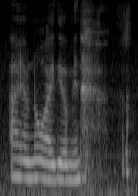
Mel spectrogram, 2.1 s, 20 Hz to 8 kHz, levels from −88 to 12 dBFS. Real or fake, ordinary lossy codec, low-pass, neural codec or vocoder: real; none; none; none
